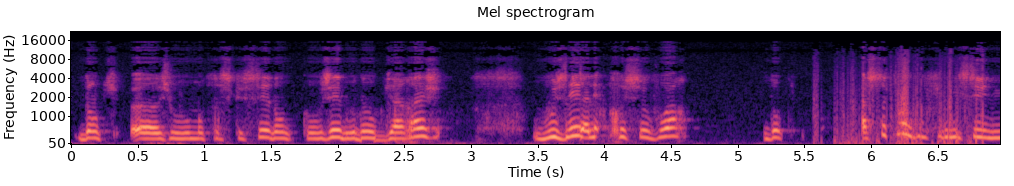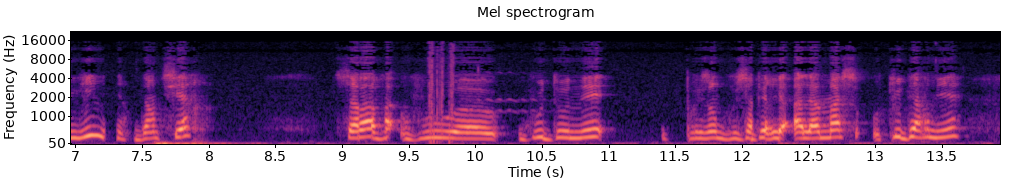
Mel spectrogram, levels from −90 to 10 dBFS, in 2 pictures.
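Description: Throughout, the sound is watery and swirly, with smeared attacks. That is likely MP3 compression, and the damage fits a low bitrate around 64 kbps.

At 2.06 to 2.28 s, frames out of order: two adjacent blocks of about 0.1 s play swapped. It sounds like a garbled flutter. No time is lost. The same fault recurs at 3.71 to 3.93 s.

From 5.57 to 6.83 s comes loose connector crackle. A faulty contact rapidly breaks the signal, giving an irregular burst of scratching.

Frames out of order returns at 7.21 to 7.43 s and 9.11 to 9.33 s. The block length fits four-frame runs.

A short loose connector crackle burst follows at 9.65 to 9.83 s.

A final frames-out-of-order flutter falls at 12.06 to 12.29 s.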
